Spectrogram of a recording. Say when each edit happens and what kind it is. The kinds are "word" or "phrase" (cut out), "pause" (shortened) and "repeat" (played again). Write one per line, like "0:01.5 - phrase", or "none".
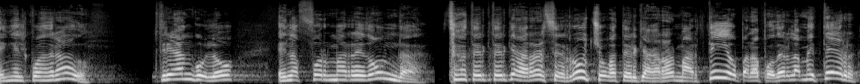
0:01.5 - word
0:04.3 - pause
0:04.9 - repeat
